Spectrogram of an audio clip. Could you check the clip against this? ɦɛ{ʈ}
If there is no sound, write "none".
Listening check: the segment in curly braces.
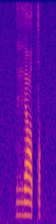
tˤ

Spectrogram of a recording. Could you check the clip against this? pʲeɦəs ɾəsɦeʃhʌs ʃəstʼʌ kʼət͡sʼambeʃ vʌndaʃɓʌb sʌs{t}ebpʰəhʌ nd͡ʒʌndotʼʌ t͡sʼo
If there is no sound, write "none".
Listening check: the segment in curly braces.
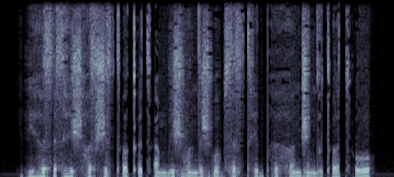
tʰ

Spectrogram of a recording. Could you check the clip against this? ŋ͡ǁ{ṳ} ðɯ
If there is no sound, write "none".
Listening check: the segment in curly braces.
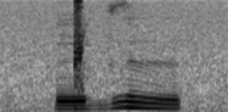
ṳ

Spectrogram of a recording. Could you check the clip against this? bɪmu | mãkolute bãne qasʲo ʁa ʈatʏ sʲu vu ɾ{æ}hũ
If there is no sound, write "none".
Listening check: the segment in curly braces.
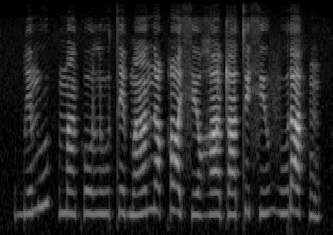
a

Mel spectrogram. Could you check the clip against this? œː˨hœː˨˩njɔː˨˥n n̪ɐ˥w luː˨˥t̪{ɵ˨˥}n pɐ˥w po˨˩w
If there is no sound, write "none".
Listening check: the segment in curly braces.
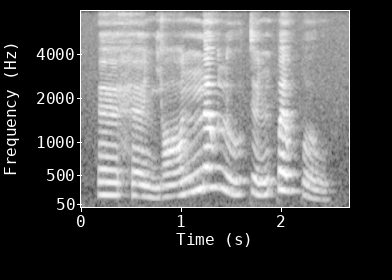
ɵ˨˥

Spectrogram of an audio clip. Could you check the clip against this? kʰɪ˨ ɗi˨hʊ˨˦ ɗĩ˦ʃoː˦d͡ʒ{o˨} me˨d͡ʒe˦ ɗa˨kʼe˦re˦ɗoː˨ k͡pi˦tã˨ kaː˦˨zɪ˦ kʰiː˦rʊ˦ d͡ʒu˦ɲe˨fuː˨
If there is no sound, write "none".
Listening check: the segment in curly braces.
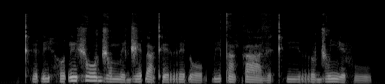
o˨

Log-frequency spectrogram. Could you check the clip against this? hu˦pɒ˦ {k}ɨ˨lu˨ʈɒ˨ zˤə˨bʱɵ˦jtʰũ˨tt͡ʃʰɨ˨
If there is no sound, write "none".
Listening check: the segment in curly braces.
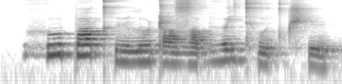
kʰ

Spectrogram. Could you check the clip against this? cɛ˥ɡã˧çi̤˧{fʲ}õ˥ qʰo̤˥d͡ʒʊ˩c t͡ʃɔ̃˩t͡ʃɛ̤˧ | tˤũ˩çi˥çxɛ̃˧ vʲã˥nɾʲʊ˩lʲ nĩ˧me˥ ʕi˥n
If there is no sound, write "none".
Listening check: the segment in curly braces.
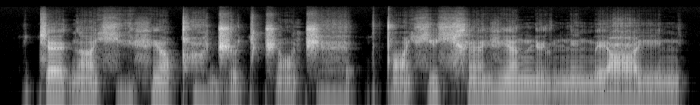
fʲ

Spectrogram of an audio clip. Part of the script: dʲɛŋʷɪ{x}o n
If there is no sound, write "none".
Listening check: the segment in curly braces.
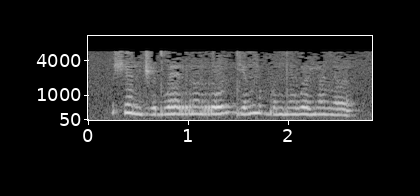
ɡ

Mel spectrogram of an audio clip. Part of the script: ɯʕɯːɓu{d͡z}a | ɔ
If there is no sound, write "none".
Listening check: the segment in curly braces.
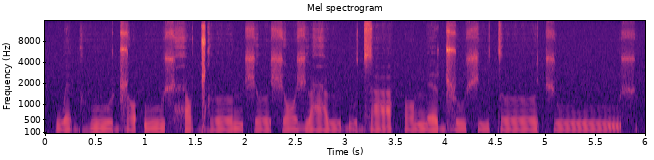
d͡z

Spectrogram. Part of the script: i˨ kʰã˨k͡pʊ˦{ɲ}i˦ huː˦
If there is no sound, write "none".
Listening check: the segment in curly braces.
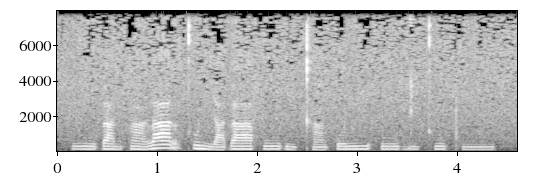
ɲ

